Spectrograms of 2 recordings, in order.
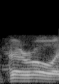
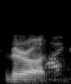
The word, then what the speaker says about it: Verot: Yeah, Bishop Vero, as they call it, Vero, but it's spelled V-E-R-O-T, Verrott.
